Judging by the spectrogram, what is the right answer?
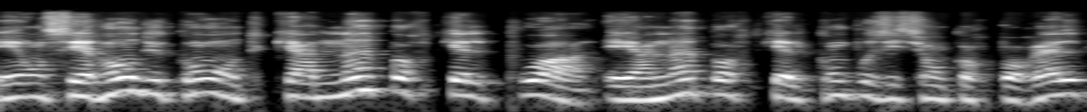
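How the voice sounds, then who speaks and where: At a fairly slow pace, a man speaks in a dark, mellow tone that is somewhat breathy. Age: 70s. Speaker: professor and metabolism researcher. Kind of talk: interview.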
